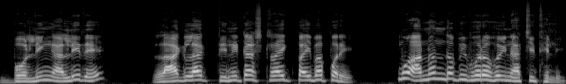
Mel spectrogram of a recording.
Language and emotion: Odia, happy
